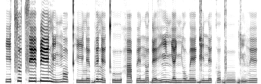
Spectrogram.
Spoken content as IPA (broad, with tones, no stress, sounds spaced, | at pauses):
i˨ t͡s ʊ˦ t͡s e˦ ɓ e˦ l ĩ˨ ŋ ɔ˦˨ kʰ i˨ l ɪ˨ b ɪ˦ l ɪ˨ kʰ uː˨ h a˨ p ɪ˨ n ʊ˦ ɗ e˨ ɣ ĩ˦ ɲ ɛ˨ ɲ o˨ w e˨˦ ɡ i˨ n ɪ˨ k o˨ ɡ uː˨ ɡ ĩ˨ β ɪ˦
